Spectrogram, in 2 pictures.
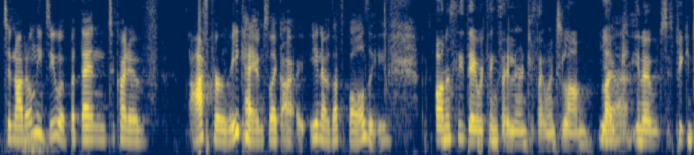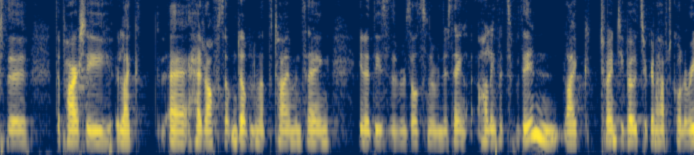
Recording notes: At my live show in the Sugar Club.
